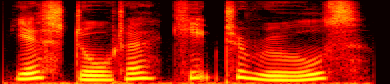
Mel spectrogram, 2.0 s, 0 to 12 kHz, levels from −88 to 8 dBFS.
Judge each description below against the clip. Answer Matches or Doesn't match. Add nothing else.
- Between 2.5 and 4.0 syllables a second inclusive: Matches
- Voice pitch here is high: Matches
